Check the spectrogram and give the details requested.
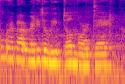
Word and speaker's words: Del Norte: So we're about ready to leave Del Norte, or Del Norte, as one local just called it, Del Norte Peak. But Del Norte seems like it's how it's supposed to be pronounced.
